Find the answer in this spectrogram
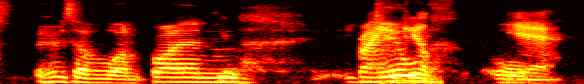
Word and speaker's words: Gil: Brian Gill. Yeah. I think they pronounce it in Spain as Hill, don't they? Yeah. But for intents and purposes for us English, Gill.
